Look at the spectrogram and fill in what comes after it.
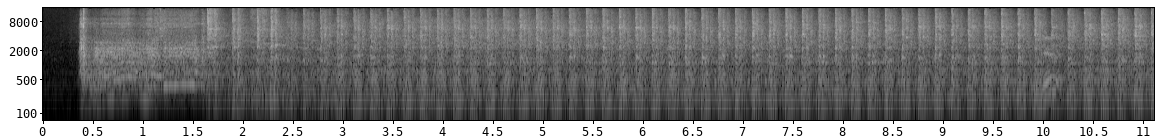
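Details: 1955 John Deere 40 S tractor, cold, started with a little choke: cranks, catches at once, then settles into an even steady two-cylinder beat of about three firings a second; clean cold start.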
